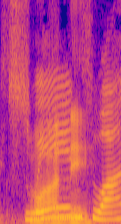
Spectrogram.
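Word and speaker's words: Svane: How do we pronounce his surname, by the way? Frederick Swane, everybody Swane.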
